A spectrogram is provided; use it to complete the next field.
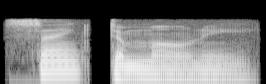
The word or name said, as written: sanctimony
